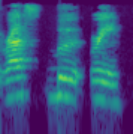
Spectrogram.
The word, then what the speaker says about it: raspberry: the sound like good like in the word rasberry there is no berry it's raspberry um so it's going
